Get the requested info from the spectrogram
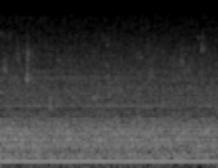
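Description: Faint room tone: a steady low hum with a light hiss over it.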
